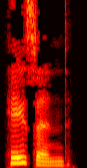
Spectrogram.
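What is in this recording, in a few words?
"hastened", British English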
